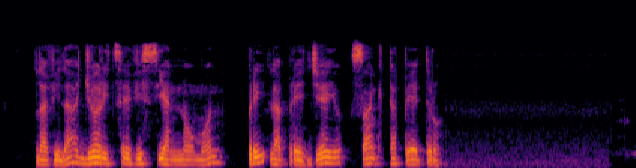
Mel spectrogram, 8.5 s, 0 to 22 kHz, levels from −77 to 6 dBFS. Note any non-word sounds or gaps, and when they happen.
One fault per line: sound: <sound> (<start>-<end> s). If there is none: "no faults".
no faults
